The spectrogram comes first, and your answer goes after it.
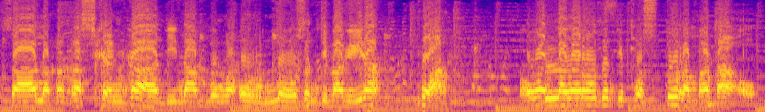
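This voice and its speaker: An actor in an Ilocano radio drama playing an excitable, grumbling man who exclaims often. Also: on the high side, measured pace, over music. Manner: exclaiming, full of interjections.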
